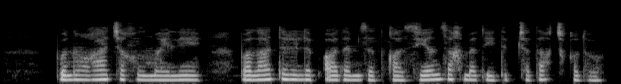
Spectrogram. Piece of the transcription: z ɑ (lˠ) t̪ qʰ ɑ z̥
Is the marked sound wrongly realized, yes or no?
yes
